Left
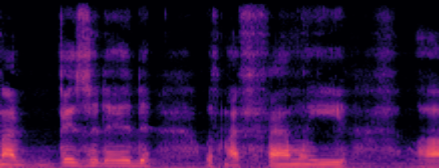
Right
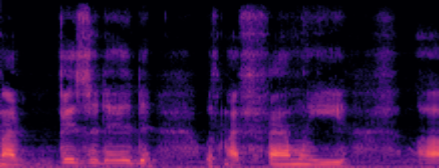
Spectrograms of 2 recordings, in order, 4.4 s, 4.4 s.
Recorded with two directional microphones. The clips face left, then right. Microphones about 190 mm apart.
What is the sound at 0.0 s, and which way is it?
Speech, 5° left (ahead or behind).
